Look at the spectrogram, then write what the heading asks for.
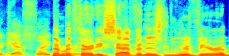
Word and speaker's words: Riviera: late number 37 is Rivera beach also known as riviera beach if you pronounce it the wrong way yes I know you can argue with me but I worked there for a while everybody corrected me when I said Riviera yes so Revere it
